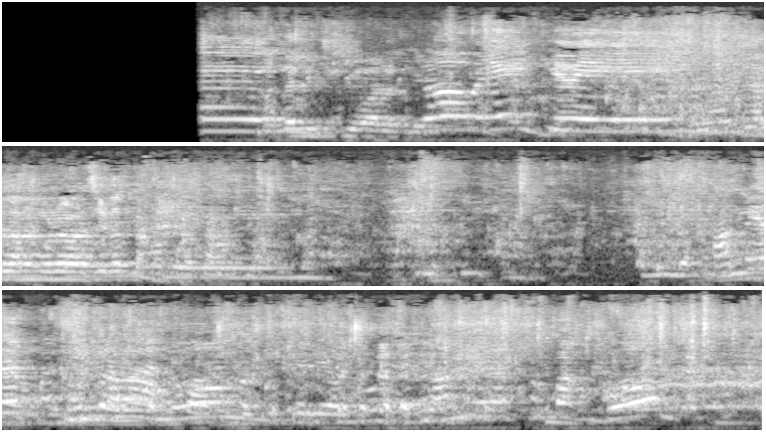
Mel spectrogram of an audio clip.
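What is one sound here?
Water splashes as people swim.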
